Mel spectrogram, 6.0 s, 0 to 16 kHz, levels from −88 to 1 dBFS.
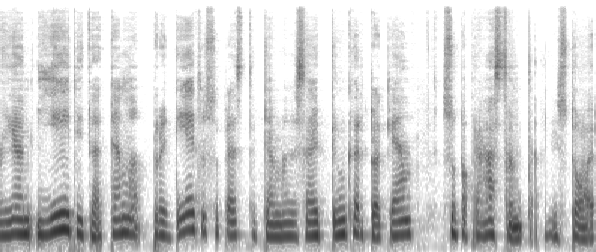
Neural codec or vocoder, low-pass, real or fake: codec, 44.1 kHz, 2.6 kbps, DAC; 14.4 kHz; fake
